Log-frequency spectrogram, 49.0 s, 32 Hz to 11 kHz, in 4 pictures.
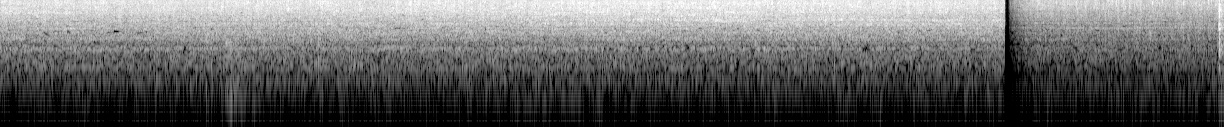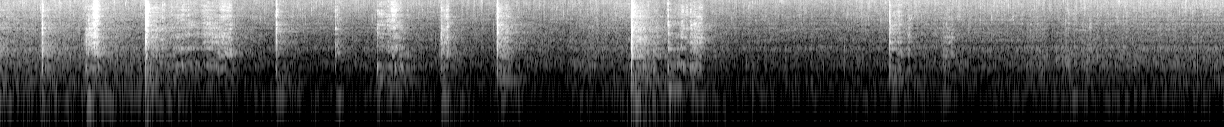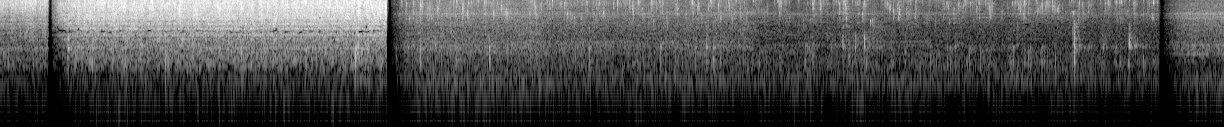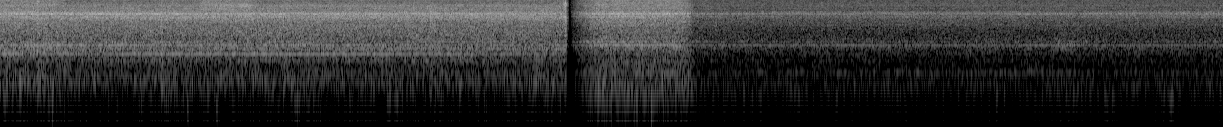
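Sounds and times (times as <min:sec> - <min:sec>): meat sizzling in a frying pan: 0:00.0 - 0:30.4
sauce simmering: 0:00.0 - 0:36.2
utensil knocking and scraping pan: 0:12.2 - 0:17.6, 0:18.5 - 0:19.4, 0:21.1 - 0:21.9.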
